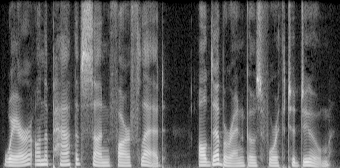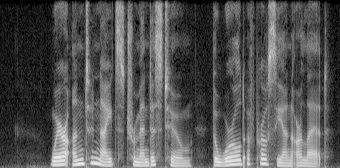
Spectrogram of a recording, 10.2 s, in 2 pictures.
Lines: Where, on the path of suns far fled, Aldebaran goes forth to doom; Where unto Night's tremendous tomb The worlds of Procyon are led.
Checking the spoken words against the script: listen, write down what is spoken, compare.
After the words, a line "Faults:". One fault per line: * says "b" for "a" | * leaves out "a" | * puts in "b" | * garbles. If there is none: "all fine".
Where, on the path of sun far fled, Aldebaran goes forth to doom; Where unto Night's tremendous tomb The world of Procyon are led.
Faults:
* says "sun" for "suns"
* says "world" for "worlds"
